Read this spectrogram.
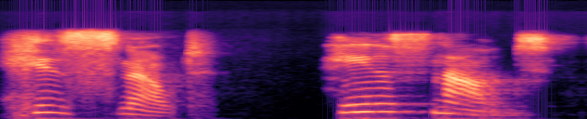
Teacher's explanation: give me an unvoiced S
